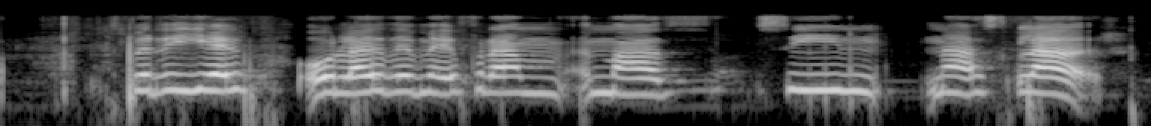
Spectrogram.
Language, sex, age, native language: Icelandic, female, 12, Icelandic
